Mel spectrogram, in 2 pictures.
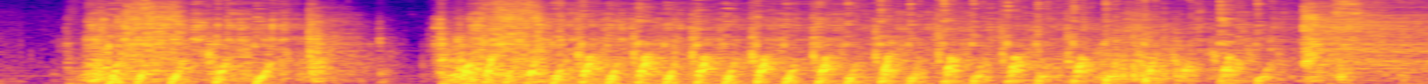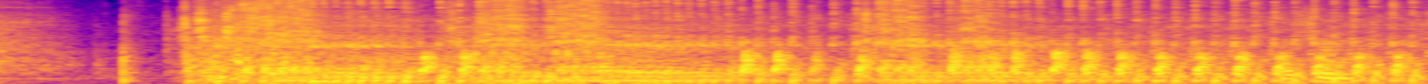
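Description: A moped engine runs loudly and close by with a steady rapid putter, dipping briefly twice before picking straight back up. No one speaks.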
